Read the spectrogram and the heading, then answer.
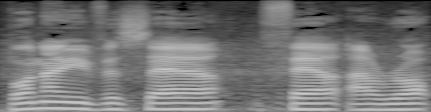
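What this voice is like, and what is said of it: Put-on French accent. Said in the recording (French): “There's my French accent for you.”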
